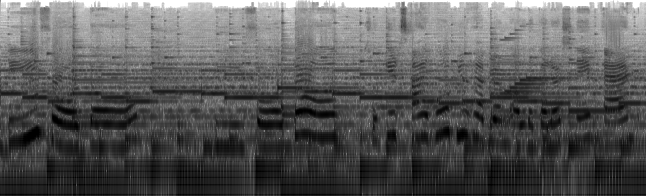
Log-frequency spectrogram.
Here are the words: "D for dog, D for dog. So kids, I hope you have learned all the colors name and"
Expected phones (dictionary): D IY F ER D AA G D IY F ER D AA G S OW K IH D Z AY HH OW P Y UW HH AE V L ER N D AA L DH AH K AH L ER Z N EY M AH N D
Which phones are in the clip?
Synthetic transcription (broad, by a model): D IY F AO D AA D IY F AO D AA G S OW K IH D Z AY HH OW P Y UW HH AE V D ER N AA L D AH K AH L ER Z N EY M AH N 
